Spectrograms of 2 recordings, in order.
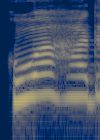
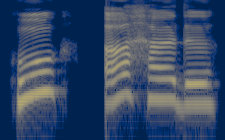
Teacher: ہو کی آواز الگ سے آئے، حمزہ کی آواز الگ سے آئے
